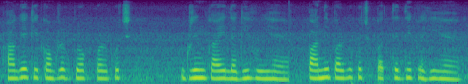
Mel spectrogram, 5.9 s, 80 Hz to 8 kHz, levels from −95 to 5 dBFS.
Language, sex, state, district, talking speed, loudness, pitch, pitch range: Hindi, female, Arunachal Pradesh, Lower Dibang Valley, 195 wpm, -15 LUFS, 230 Hz, 220-240 Hz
